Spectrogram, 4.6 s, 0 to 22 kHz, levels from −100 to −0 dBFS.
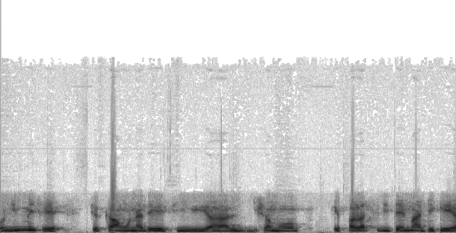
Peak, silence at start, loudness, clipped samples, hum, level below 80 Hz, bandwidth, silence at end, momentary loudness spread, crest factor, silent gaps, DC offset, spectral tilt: -2 dBFS; 0 s; -18 LUFS; under 0.1%; none; -58 dBFS; 6 kHz; 0 s; 10 LU; 14 dB; none; under 0.1%; -7 dB/octave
